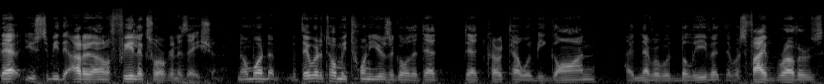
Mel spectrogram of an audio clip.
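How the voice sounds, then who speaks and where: A man with a Chicago accent talks at a very fast pace and medium pitch, his tone bright and sharp. His intonation stays fairly even while his loudness swings widely. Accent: Chicago American English. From US Midwest, Chicago. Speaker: law enforcement agent. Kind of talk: presentation.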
